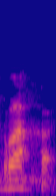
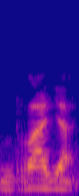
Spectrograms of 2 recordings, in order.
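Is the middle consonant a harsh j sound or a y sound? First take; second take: harsh j; y sound. First: The middle consonant is a harsh throaty j. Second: The middle consonant is a soft y sound. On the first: The speaker calls it wrong. "la pronunciación en español es con la ja" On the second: The speaker calls it right. "la j se pronuncia como ya"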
